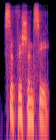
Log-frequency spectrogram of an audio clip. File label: "Sufficiency", Indian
